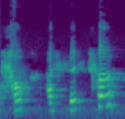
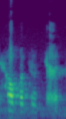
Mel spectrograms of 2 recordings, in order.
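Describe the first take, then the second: First: The three words are said separately and clearly. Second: The words are run together quickly, like one phrase. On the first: "it's like three words" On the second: "when you say it fast over the phone, it sounds like"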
